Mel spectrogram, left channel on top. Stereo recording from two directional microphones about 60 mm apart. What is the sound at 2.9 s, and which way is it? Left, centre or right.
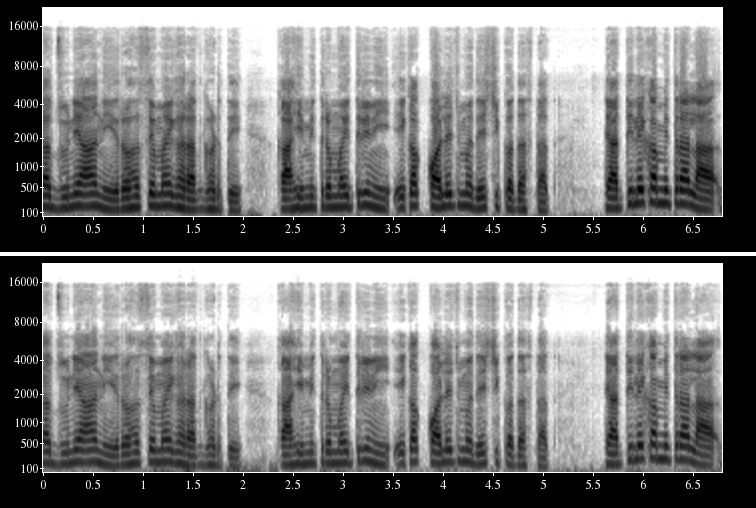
Speech, left.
